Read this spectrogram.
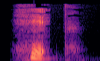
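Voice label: "hip", British English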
